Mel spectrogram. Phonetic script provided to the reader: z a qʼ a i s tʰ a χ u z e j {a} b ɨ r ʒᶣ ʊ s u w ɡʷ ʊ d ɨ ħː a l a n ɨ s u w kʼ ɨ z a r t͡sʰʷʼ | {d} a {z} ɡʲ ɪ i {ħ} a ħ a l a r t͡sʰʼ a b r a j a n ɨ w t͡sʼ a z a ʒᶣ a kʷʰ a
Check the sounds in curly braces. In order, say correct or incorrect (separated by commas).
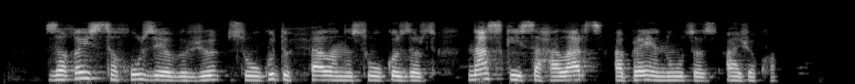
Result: correct, incorrect, incorrect, incorrect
